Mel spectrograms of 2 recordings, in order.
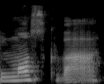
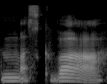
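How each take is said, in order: First: Moskva with a full rounded O in the first syllable; wrong pronunciation. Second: Moskva as mask-VAH, first O like ah. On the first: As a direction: say "Moskva" as MOSK-va, with a clear O. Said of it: "you're not supposed to say Moskva". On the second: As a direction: say "Moskva" slowly with an ah in the first syllable. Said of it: "So this is said like ah". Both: Shown as a demonstration.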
